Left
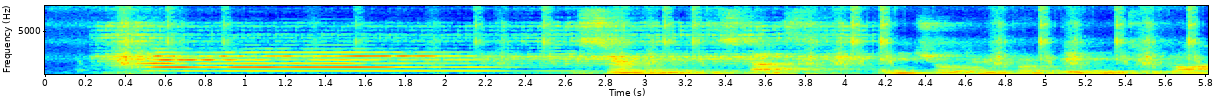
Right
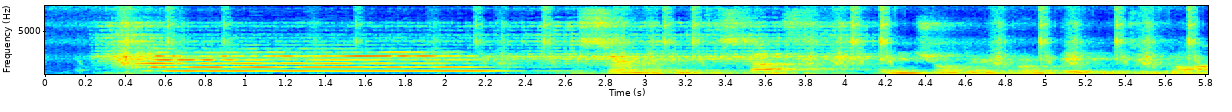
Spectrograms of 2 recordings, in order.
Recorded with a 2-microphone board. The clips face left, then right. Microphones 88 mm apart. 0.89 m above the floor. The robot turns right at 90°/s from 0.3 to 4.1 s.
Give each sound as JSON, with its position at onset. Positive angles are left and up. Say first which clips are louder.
{"t": 0.4, "sound": "a flute", "louder": "left 1 dB", "azimuth_deg": -105, "distance_m": 1.5}
{"t": 2.6, "sound": "a man speaking", "louder": "left 1 dB", "side_deg": 20, "distance_m": 0.8}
